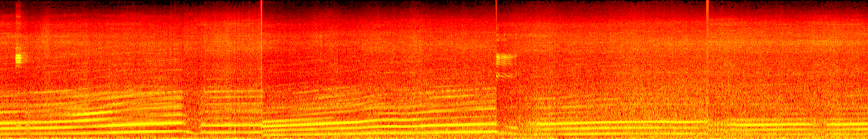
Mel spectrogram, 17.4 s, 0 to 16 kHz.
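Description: Benelli TNT 600i's inline-four engine under way, heard from the rider's seat: the note climbs as the bike accelerates and drops sharply at upshifts about 4 and 10 seconds in, then holds a steady cruise. Wind rushes on the microphone throughout.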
